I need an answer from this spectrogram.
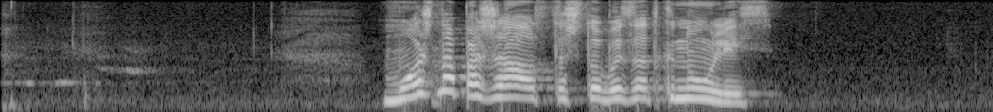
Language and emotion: Russian, angry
